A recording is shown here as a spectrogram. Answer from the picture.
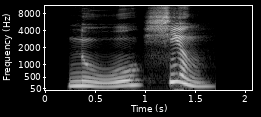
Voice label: "nu3xing4", Chinese

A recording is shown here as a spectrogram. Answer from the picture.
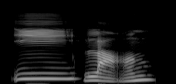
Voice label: "yi1 lang3", Chinese

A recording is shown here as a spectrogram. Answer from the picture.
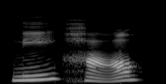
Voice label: "ni3 hao3", chinese

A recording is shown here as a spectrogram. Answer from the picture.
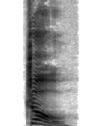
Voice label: "zhou4", Chinese

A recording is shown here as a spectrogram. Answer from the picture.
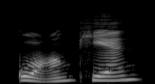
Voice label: "guang tian", chinese

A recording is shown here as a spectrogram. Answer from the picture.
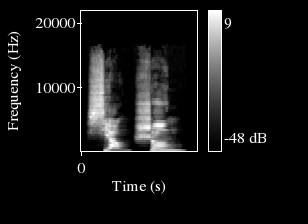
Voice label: "xiang4 sheng1", Chinese

